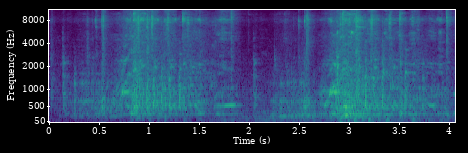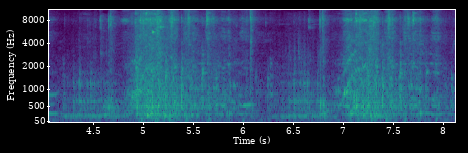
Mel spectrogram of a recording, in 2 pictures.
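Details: Craftsman 21-inch push mower, Tecumseh 5.5 HP engine, that previously ran only when primed then stalled, after Mechanic in a Bottle treatment and carburetor bowl cleaning; keeps running on its own, note swelling and easing every couple of seconds, no longer stalls.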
